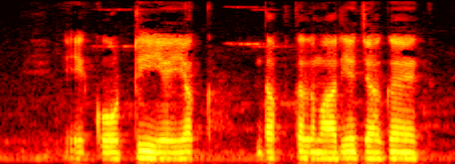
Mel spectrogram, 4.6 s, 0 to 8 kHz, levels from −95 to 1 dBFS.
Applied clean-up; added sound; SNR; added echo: none; none; none; none.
